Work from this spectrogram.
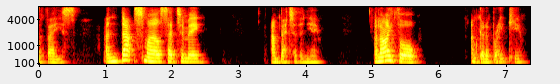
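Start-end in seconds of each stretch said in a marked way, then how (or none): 3.5-4.2 low, soft, deadpan boast; understated smugness. Retold or imitated. Voicing a smug smile, silently said. 6.5-7.3 low, soft private threat; mock menace. Voicing a private menacing thought.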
